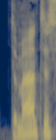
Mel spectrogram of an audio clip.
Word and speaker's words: Domantas: Domantas Sabonis, Indiana Pacers.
